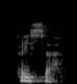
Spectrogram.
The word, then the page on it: facer: British English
